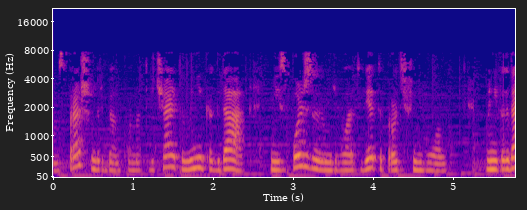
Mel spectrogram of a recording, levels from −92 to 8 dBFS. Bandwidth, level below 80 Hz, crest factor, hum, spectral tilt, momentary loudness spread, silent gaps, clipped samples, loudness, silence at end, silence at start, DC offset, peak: 8 kHz; -56 dBFS; 16 dB; none; -4.5 dB/octave; 11 LU; none; under 0.1%; -29 LUFS; 0 s; 0 s; under 0.1%; -12 dBFS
